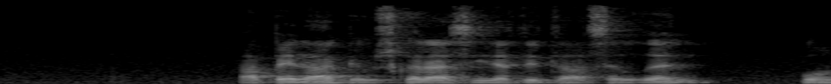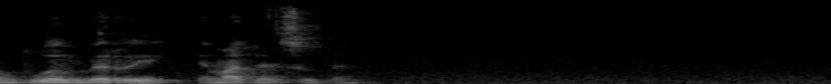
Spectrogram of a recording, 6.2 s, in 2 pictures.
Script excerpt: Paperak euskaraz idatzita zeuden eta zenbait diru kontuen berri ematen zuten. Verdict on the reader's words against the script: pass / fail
fail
